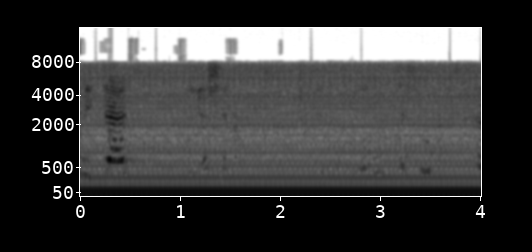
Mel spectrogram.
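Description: Loud, steady electrical hum, with a stack of even, unchanging overtones, runs underneath everything. A brief voice sound comes over it just after the start.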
